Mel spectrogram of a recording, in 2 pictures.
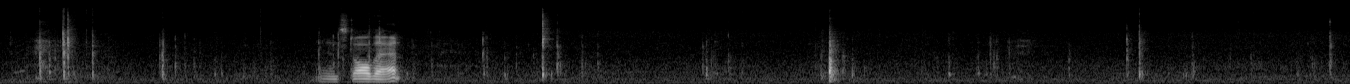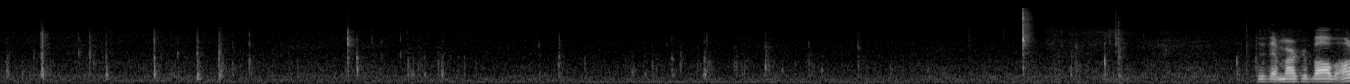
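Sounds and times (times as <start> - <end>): plastic clicks and taps: 4.8 - 6.0.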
